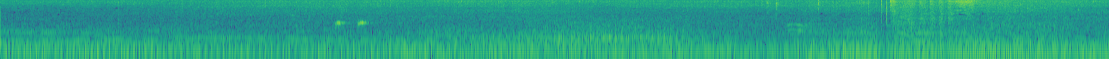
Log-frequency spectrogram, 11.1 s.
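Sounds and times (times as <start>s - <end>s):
car engine idling: 0.0s - 8.2s
short high chirps: 3.3s - 3.9s.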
